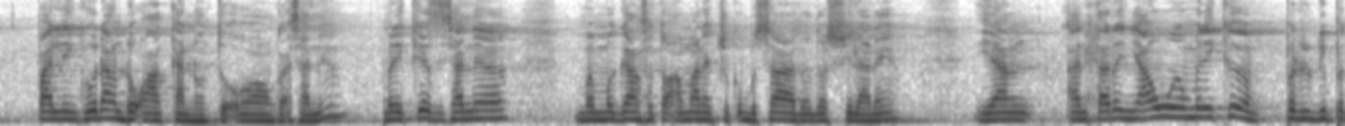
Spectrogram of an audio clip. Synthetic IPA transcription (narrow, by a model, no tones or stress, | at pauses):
palɪŋkuɾaŋdoʔakanunt̪ʊ̰ʔaŋka̰ʔsanə | məɾekəs̬isanə | məməɡaŋs̬at̪uʔamanant͡ʃukʊp̚bəsart̪ant̪asilane | jaŋ | ant̪aɾəɲawəməɾekəpərludipə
